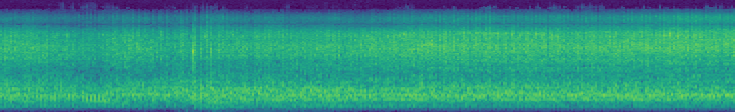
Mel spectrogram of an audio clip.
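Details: Old Craftsman LUV (Lawn Utility Vehicle) riding mower, non-runner revived, left loose as its vent was suspected plugged: small engine holds steady, even buzzing run without stumbles or dying; stays running and goes in gear; normal running.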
